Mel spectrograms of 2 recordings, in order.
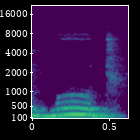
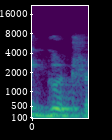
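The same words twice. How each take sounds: First: Good with a long oo as in food; good rhymes with mood; wrong long good. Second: Good with a short oo as in foot; correct short good. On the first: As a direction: stretch good into goood, like gooed. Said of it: "We do not say good". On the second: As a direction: say good short and clipped, like put. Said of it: "We do not say good, we say good". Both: Shown as a demonstration.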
